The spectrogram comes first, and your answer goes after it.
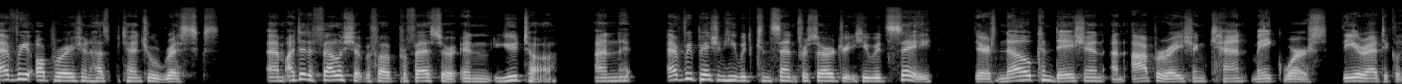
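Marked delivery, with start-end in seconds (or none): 9.7-14.0 awful put-on American accent. Quoting a former professor's line to surgery patients, in an awful american accent. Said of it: "That's an awful American accent".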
